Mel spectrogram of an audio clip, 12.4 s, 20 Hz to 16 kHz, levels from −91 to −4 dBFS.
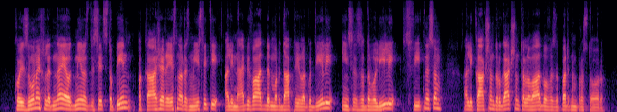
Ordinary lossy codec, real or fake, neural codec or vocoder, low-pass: Opus, 16 kbps; real; none; 14.4 kHz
